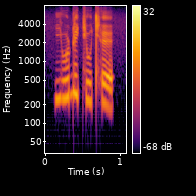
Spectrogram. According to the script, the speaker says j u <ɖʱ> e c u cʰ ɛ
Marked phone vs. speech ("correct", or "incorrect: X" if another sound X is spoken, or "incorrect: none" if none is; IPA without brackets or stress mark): incorrect: ɖ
